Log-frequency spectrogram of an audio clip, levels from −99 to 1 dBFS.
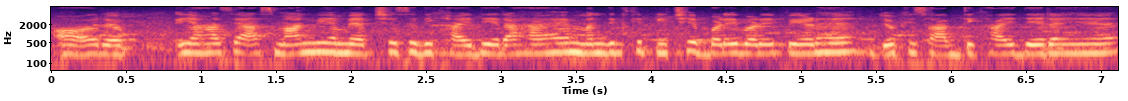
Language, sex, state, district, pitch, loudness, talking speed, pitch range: Hindi, female, Bihar, Vaishali, 220 Hz, -12 LUFS, 220 wpm, 210-230 Hz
